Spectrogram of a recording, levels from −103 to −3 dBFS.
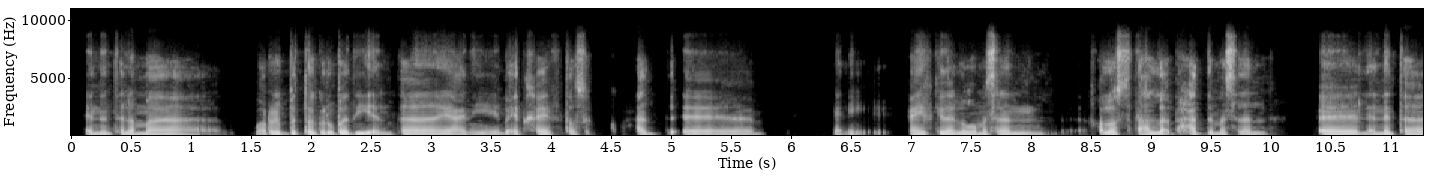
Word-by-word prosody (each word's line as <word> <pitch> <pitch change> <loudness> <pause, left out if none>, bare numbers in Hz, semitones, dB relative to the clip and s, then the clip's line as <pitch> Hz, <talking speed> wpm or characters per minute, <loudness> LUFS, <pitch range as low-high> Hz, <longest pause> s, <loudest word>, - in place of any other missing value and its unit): إن 80 - 0
أنت 90 +2 -4
لمّا 75 -3 +1 0.5
مرَّيت 85 +2 +3
بالتجربة 90 +2 +2
دي، 100 +6 +3
أنت 95 +1 -7 0.4
يعني 70 -1 -2
بقيت - - -3
خايف 80 0 +1
تثق - - -5
في - - -30 0.2
حد، 75 +1 0 0.3
آآ، 70 0 -1 0.6
يعني، - - -9 0.4
خايف 80 -1 +2
كده 80 -1 +4
اللي 80 +1 +1
هو 80 - +2
مثلًا 75 -2 0 0.4
خلاص 80 0 +2
تتعلَّق 80 +3 +2
بحد - - -3
مثلًا. 110 +8 -1 0.5
آآ، 80 0 +5
لأن 85 +3 -2
أنت 90 +2 0
80 Hz, 145 wpm, -26 LUFS, 75-85 Hz, 0.6 s, آآ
